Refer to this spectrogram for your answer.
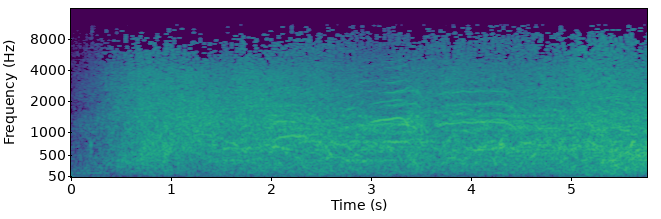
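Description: A steady, full wash of ocean surf at the seaside on a hot, bright day fills the scene, rising in over the first half second and holding loud and continuous, with faint murmurs of voices mixed in.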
